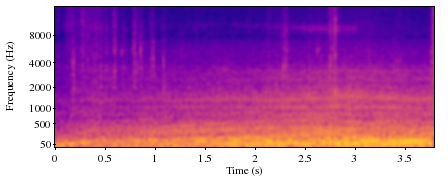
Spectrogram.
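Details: 2002 Jaguar XJ8, 127,000 miles, on a test drive: deep, steady roar building with speed, no engine tone in it; engine and transmission seem fine; suspected bad tire(s), wheel bearing or driveshaft, unconfirmed.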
